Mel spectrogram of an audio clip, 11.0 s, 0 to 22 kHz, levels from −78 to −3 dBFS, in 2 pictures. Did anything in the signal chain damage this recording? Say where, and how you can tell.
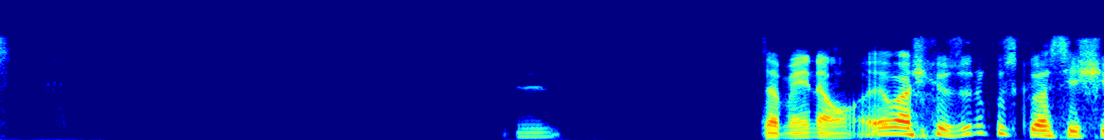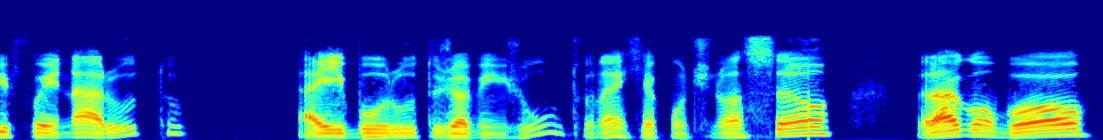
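Yes, on the Bluetooth link between headset and phone: concealed Bluetooth headset packet loss at 8.03 to 8.06 s (30 ms) and 9.55 to 9.57 s (22.5 ms), consistent with runs of about four and three lost 7.5 ms frames. The receiver filled each gap by repeating a matched slice of recent waveform, so you hear a brief buzzy, held tone and a slight warble as real audio resumes. The waveform shows periodic repeated cycles at steady level, and the spectrogram shows smeared horizontal harmonic stripes under the light mSBC grain.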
